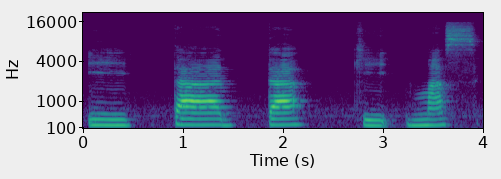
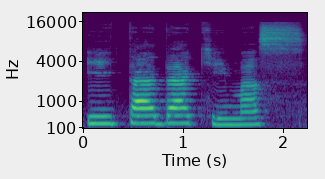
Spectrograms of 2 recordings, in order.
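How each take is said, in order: First: Itadakimasu stretched out very slowly, syllable by syllable; very slow model. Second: Itadakimasu said slowly, every syllable clear; slow clear model. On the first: Teacher says it very slowly for the class to repeat. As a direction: drag out Itadakimasu for them to copy. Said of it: "So repeat after me". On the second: Teacher models the word slowly for students. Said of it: "what we say in Japanese before eating is". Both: Shown as a demonstration.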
